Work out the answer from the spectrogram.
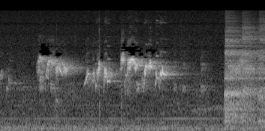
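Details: Red-whiskered bulbul decoy bird giving a rich warbled phrase of rising and falling notes, followed by a sudden broadband rustling noise.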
